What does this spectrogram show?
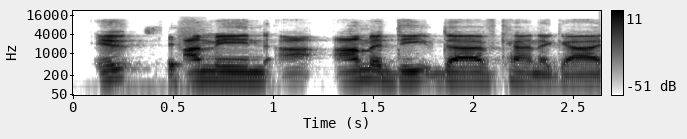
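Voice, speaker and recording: The voice belongs to a man with a Southern US accent. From Arkansas, US South. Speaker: draft analyst, Navy member. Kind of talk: casual chat.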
